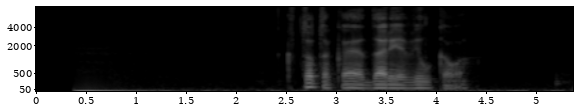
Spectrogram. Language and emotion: Russian, neutral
